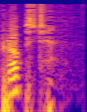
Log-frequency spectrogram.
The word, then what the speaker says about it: Probst: Hi, my name is Marty Probst. – Can you spell that, please? – P-R-O-B-S-T.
